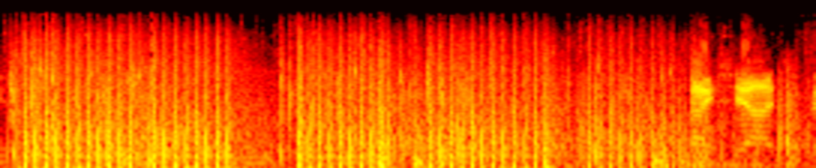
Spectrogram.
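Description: Rapid automatic rifle fire in the military shooter game Squad, long sustained bursts of close, loud shots with brief pauses between strings, ending in a few heavier, separate blasts.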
